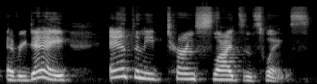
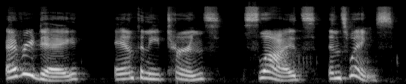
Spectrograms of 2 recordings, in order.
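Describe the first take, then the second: First: "turns slides and swings" in one run, no breaks; commas changed, run together. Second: "turns", "slides", "and swings" as three separate items; list with pauses. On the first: Teacher showing changed commas, "turns slides and swings" run together. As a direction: join "turns" straight onto "slides and swings". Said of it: "with the commas changed". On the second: Teacher reading comma example, breaks between "turns", "slides", "and swings". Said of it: "So in this example, it says". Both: Shown as a demonstration.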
